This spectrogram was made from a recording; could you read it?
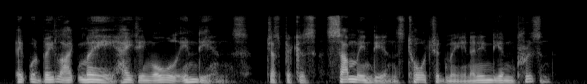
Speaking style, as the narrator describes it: I said softly

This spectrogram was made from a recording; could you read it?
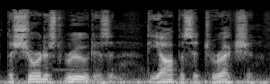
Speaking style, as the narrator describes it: Zimmerman grumbled

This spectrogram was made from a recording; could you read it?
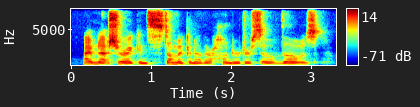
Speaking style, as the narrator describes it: remarked gloomily

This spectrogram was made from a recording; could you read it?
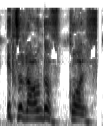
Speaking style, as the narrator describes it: Kevin snapped

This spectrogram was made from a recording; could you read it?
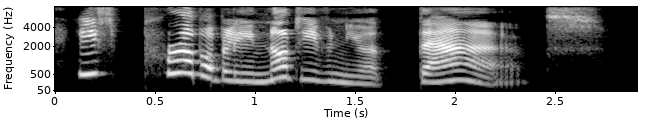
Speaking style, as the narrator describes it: Ezra grumbled

